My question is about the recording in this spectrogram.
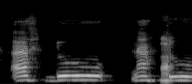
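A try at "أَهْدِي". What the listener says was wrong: Ahdi, itu dapat dari mana du itu? Ahdi, nahdi.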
